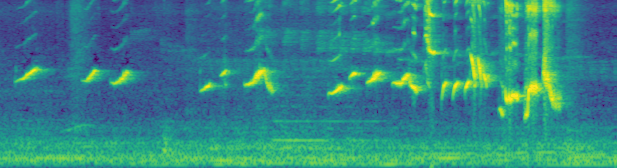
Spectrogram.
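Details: Natural white-rumped shama song used to lure other shamas into singing: three evenly spaced rising whistles, then quicker whistled phrases ending in a loud, harsh, complex flourish.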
